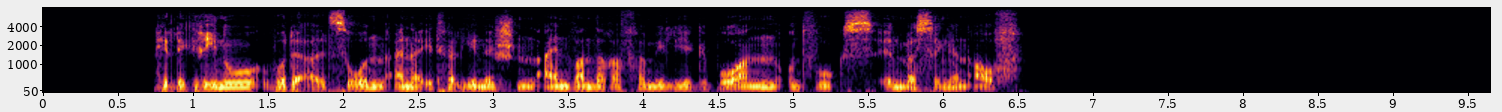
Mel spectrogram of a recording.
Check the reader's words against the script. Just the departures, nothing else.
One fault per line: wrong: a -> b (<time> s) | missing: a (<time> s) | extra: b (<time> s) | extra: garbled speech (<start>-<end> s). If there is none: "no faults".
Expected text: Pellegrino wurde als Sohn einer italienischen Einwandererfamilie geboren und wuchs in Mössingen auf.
no faults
